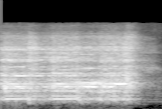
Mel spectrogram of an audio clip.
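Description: Instrumental music led by a plucked string instrument playing a melody, fading out about a second and a half in to a brief moment of near silence at the end.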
